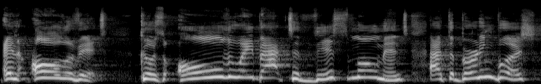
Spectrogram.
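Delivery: high, shouted sermon delivery; full-force preaching. Acted. Preacher rousing the congregation at full voice. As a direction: preach it to the back row.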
